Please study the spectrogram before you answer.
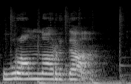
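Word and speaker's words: урамнарда: Now, let's make it even more complex, uramnarda, on the streets. Again, the stress moved to the last syllable, da.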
